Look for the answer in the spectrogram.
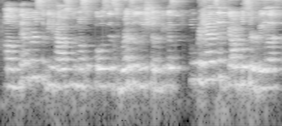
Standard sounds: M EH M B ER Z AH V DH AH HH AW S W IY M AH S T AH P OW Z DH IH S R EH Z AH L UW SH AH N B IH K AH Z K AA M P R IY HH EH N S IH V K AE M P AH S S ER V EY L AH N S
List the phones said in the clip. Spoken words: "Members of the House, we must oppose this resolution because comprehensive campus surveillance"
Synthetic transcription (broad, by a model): M EH M B ER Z AH V DH AH HH AW S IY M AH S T AH P OW Z DH IH S R EH Z AH L UW SH AH N B IH K AH Z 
